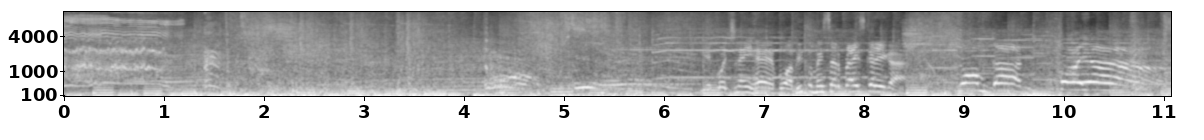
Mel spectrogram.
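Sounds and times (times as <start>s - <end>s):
action background music: 0.0s - 11.0s
crash: 1.6s - 6.4s
energy blast firing: 1.6s - 6.5s.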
